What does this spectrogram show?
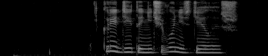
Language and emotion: Russian, sad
